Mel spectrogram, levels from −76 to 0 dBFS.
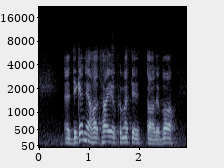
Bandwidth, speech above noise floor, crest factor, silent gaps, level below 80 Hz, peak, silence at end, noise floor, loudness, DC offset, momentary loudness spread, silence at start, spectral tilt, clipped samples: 14.5 kHz; 23 dB; 18 dB; none; -62 dBFS; -12 dBFS; 0.2 s; -51 dBFS; -28 LUFS; under 0.1%; 5 LU; 0 s; -6 dB/octave; under 0.1%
